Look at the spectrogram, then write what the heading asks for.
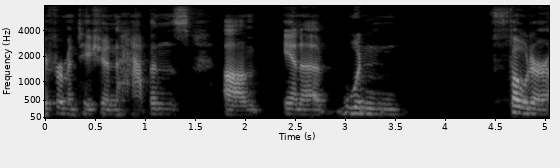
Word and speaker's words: foeder: happens in a wooden foeder. I guess that's how we're pronouncing it, Huck. Is that how we decided? I think we're saying foeder, yeah.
